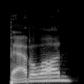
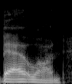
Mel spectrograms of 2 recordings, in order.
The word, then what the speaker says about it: Batalon: This character and the way that it's Jacob Batalon, I think that's how you pronounce the last name, Jacob Batalon, the way he plays the character is so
